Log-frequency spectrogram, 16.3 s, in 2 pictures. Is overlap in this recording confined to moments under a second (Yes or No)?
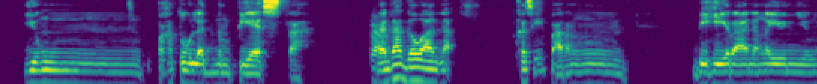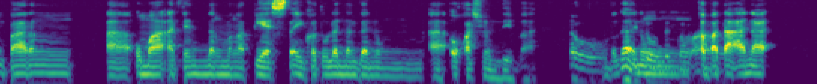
No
